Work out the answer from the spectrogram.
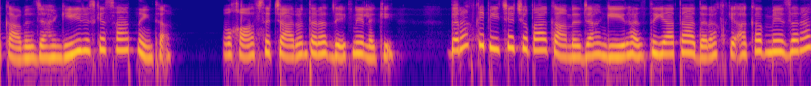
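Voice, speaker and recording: A woman reading a romance novel aloud with steady, dramatic storytelling. Her voice is fairly high-pitched yet dark and mellow. Scripted audiobook narration.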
